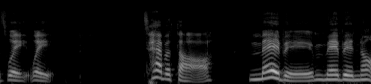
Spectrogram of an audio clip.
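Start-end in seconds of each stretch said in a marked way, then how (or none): 1.4-3.7 poorly acted aloof, evasive, cagey tone. Retrying the Tabitha line after a failed attempt: terrible Tabitha impression. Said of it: "none of it's good".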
